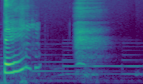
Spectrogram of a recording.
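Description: A woman's spoken word ends, then about a second in comes a short, breathy sigh, over faint background music holding sustained notes.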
